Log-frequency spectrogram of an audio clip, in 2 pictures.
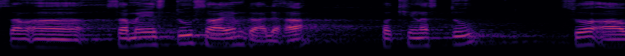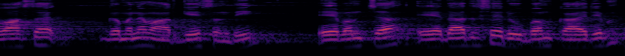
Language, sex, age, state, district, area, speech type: Sanskrit, male, 18-30, Kerala, Kottayam, urban, spontaneous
